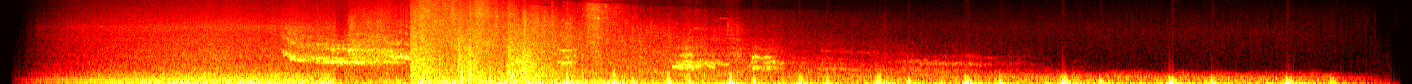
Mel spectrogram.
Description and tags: CarCrash heartbeat-SloMo
Car crash that fades to slowing heartbeat.
Car, Heartbeat, Slow-Motion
